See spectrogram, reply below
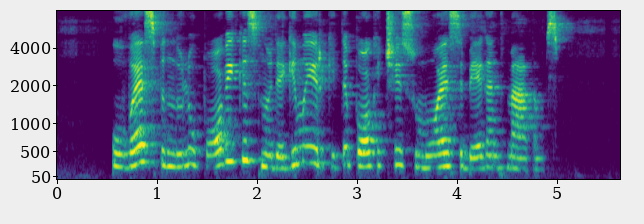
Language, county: Lithuanian, Vilnius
